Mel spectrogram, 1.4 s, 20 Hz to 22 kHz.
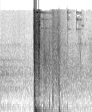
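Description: Sniper rifle fire in Call of Duty Modern Warfare 2 during a prison break mission: one sharp, loud shot after a quiet pause, with a short rumbling tail and a second crack starting at the very end.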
